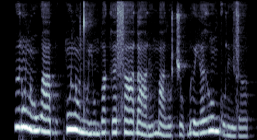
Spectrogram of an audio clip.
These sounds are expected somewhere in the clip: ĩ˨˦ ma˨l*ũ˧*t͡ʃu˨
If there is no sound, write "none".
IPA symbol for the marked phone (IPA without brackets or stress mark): u˧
